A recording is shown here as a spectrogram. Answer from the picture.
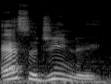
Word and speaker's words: Asaginu: Hold on. Oh, Asingnu. It's spelled A-S-A. Oh, Asaginu.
